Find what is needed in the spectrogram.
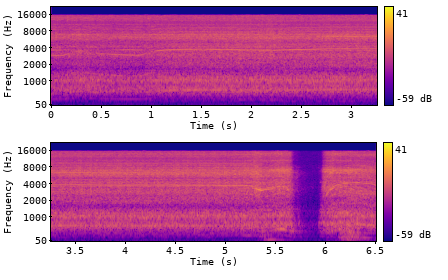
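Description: Cordless drill boring through the wall of a plastic barrel: a steady motor whine that steps up slightly in pitch about a second in, then winds down and stops near the end.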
